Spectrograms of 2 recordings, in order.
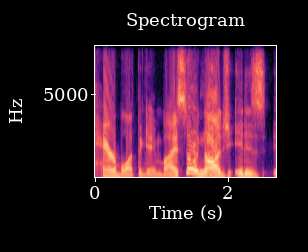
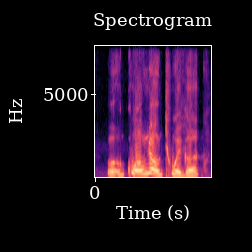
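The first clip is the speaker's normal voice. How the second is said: put-on much higher, cutesy uwu baby-talk voice; 8 semitones higher than usual. Trying to say the game title Chrono Trigger in a cutesy uwu voice. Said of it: "with the uwu voice".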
